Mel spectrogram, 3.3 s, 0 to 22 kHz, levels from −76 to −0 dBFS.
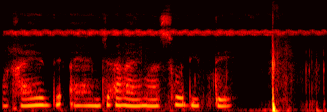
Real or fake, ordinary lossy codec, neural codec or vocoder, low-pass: real; none; none; none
